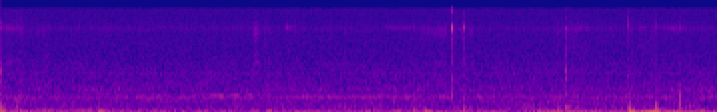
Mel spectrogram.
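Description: A handful of sparse, sharp computer mouse clicks, about five spread over the few seconds, over a faint steady hum.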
